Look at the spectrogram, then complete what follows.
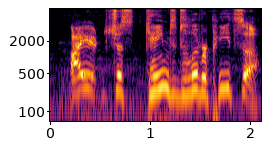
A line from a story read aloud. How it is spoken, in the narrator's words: I cried in alarm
